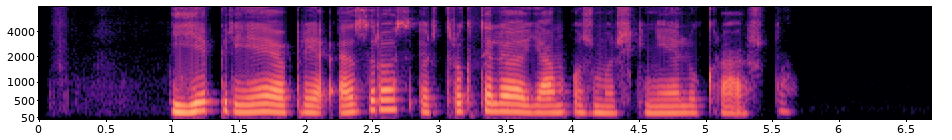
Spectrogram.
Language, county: Lithuanian, Vilnius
